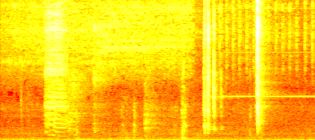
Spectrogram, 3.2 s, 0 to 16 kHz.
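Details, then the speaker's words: 2011 Honda Accord 2.4 i-VTEC, 5-speed, complaint of a click on start: two sharp single clicks with no cranking while starter ground voltage drop tests fine (about 4-5 mV); failed starter motor. "all right it's clicking we have five millivolts with the max there"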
